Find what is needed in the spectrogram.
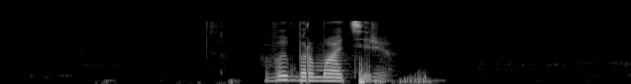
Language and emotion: Russian, neutral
